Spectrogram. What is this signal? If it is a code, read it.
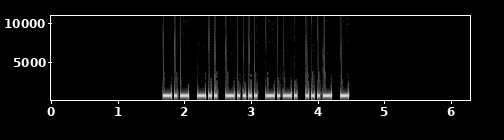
Morse code, heard as a keyed tone, about 27 wpm, 700 Hz. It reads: KD6CVT
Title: USA Call Signs - 6 Characters - 28wpm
